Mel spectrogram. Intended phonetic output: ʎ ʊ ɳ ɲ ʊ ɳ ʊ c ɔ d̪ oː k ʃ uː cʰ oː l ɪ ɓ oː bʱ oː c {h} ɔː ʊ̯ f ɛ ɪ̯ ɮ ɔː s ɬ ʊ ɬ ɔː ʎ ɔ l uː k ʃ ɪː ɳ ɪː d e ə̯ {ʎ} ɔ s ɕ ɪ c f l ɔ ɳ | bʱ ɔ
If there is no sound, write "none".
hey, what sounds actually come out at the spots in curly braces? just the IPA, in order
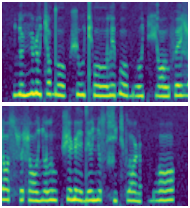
ç, ɲ

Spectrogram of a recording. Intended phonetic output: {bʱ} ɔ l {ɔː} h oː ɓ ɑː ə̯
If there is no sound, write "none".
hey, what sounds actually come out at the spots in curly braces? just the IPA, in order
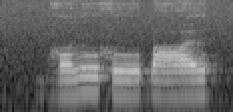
bʱ, oː

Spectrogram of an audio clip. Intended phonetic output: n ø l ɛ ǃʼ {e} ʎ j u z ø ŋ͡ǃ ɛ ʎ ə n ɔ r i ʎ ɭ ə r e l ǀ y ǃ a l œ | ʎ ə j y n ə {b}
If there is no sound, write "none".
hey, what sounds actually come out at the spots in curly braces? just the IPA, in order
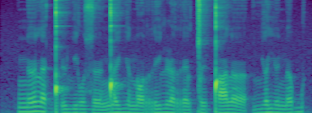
y, b

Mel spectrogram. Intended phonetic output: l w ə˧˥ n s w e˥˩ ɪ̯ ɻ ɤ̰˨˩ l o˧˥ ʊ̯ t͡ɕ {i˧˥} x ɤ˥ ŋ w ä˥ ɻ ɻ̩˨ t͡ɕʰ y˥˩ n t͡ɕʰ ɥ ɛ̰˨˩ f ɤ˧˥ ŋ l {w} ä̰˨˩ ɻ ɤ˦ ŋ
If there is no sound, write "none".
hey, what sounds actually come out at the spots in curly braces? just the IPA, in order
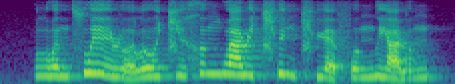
y˧˥, j

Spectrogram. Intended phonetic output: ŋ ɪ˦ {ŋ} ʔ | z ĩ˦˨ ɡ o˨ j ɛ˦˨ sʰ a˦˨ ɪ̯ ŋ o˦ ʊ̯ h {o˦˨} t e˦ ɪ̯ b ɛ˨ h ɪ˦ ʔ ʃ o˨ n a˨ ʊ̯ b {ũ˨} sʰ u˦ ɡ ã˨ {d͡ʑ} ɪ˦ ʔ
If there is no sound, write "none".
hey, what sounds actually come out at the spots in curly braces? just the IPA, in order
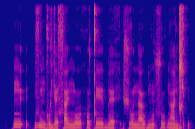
none, o˦˨, ũ˨, d͡ʑ

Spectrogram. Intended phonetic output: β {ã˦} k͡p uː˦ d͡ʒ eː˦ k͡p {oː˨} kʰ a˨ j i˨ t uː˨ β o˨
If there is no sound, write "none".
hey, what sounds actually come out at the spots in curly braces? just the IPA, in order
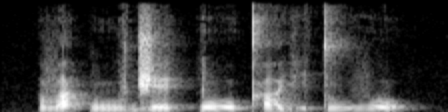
a˦, oː˨

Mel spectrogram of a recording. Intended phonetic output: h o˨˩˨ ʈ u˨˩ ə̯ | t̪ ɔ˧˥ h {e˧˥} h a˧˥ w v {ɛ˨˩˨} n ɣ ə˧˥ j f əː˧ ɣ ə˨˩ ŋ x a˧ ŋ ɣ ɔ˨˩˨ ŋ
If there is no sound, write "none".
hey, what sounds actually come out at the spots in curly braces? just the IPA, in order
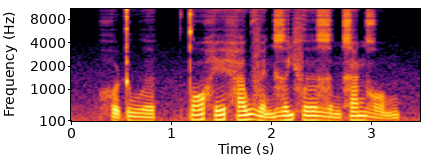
e˧˥, ɛ˨˩˨

